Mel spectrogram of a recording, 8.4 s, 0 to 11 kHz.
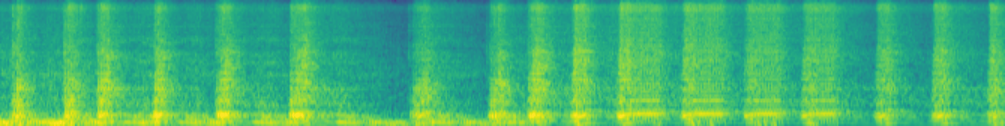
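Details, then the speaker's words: Kawasaki KX250F four-stroke fuel-injected dirt bike after replacing the fuel pump filter that caused lean bogging and backfiring: crisp throttle blips rising and falling cleanly with no stumbling or popping; runs great, throttle response perfect. "The bike runs absolutely great. Throttle response is perfect."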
